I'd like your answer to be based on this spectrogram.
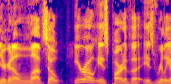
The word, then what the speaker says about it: Eero: I am considering getting an EERO, I guess it's pronounced Eero, Wi-Fi system.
